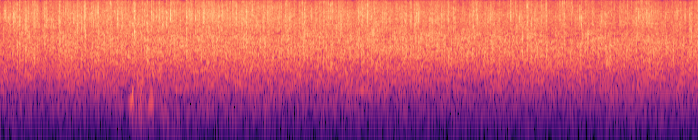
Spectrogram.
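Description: Studio audience applauding steadily in response to a joke's punchline.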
